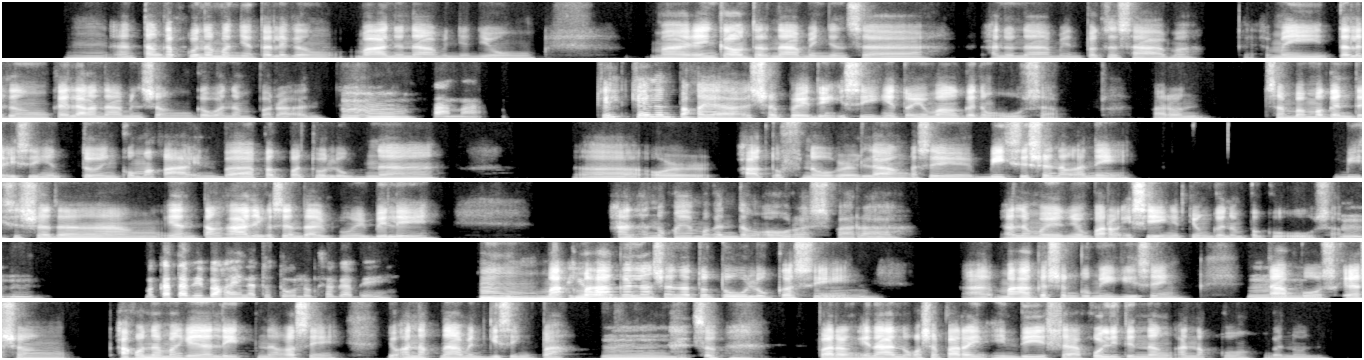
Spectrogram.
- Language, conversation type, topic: Filipino, advice, Paano ko tatanggapin ang konstruktibong puna nang hindi nasasaktan at matuto mula rito?
- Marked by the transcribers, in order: laughing while speaking: "So"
